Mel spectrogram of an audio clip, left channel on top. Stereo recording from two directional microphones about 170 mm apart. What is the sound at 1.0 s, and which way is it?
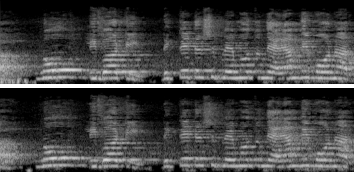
A woman's voice, 20° left (ahead or behind).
